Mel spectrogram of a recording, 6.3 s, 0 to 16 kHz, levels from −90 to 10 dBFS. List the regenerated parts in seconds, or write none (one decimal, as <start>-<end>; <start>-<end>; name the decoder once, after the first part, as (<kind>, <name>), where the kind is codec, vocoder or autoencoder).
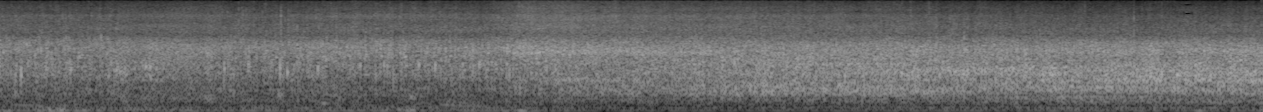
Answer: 0.6-1.1 (autoencoder, DAC-VAE)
